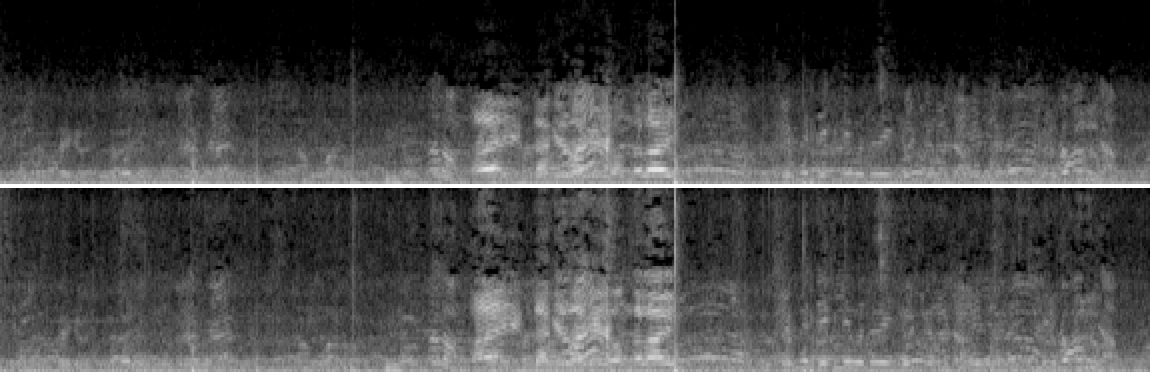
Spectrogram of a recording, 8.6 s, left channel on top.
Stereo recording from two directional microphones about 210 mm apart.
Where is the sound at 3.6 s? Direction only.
30° left (ahead or behind).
